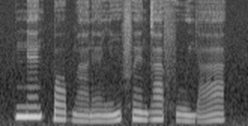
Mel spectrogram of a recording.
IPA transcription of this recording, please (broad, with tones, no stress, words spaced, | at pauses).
nɛ̃˦ k͡pɔ˧bã˨ɾɛ̃˨lĩ˨˦ fɛ̃˧ɡa˧fu˨ ja˨˦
